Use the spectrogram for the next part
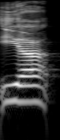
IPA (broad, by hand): ia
